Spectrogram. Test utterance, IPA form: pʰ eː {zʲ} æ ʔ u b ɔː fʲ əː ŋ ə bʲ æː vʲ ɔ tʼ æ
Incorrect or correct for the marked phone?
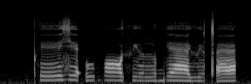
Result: correct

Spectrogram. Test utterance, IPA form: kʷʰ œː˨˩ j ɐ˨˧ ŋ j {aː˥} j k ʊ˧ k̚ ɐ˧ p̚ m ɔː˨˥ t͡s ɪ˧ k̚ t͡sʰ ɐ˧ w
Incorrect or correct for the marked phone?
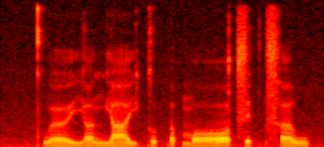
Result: incorrect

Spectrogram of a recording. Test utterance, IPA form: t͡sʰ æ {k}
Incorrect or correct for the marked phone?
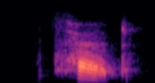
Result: incorrect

